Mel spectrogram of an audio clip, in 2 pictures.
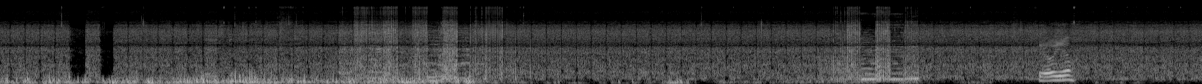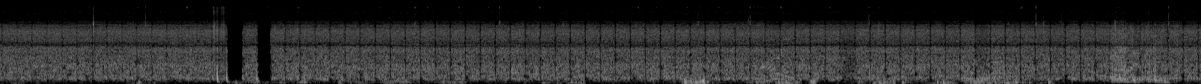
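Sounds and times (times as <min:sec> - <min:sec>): radio static hiss: 0:00.0 - 0:24.0.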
